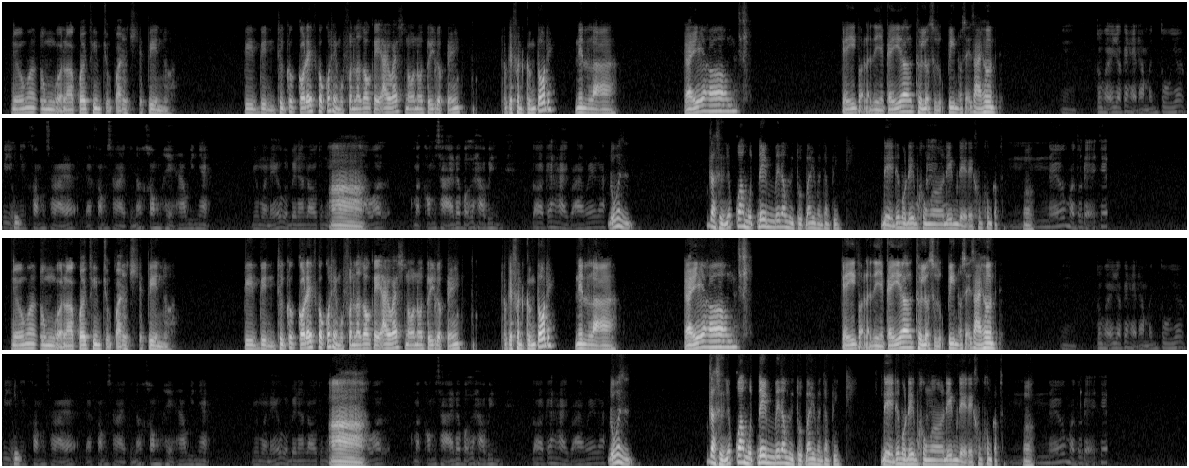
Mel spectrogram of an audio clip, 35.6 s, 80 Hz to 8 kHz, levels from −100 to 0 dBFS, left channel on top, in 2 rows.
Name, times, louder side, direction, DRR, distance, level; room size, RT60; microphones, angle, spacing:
voice 1, 0.1-2.5 3.6-6.9 7.5-8.3 8.6-9.2 10.2-11.2 12.6-14.9 22.7-23.2 26.9-27.2 28.3-30.3 31.0-32.6 33.1-33.2, right 5 dB, 70° right, 0.5 m, -31 dB
voice 2, 16.4-20.9 21.5-23.6 23.9-25.4 25.7-26.8 31.4-32.0 32.8-34.4, left 2 dB, 40° left, 7.6 m, -60 dB
head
